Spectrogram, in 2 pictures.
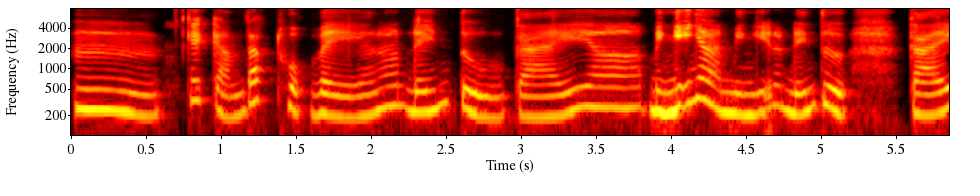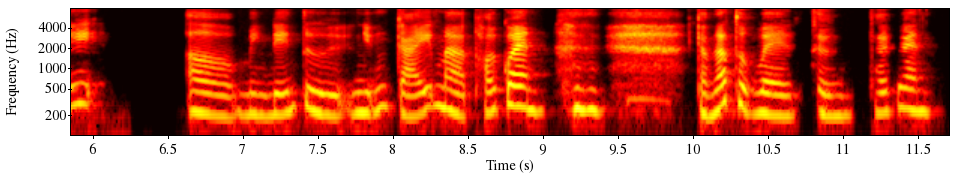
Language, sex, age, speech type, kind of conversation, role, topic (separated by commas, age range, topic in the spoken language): Vietnamese, female, 20-24, conversation, podcast, guest, Khi sống giữa hai nơi khác nhau, bạn cảm thấy mình thuộc về nơi nào?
